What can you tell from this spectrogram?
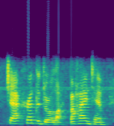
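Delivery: usual speaking voice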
